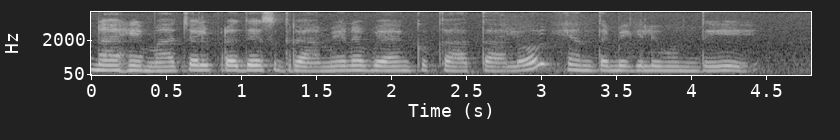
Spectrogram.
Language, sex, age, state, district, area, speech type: Telugu, female, 30-45, Andhra Pradesh, Vizianagaram, urban, read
